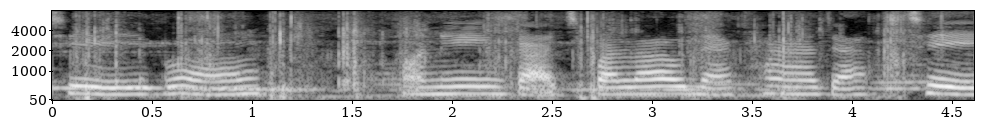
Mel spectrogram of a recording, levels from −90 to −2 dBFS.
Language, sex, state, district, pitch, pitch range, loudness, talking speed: Bengali, female, West Bengal, Jhargram, 230 Hz, 220-240 Hz, -16 LUFS, 90 wpm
